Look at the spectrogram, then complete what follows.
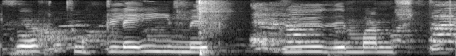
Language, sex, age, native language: Icelandic, male, 9, Icelandic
